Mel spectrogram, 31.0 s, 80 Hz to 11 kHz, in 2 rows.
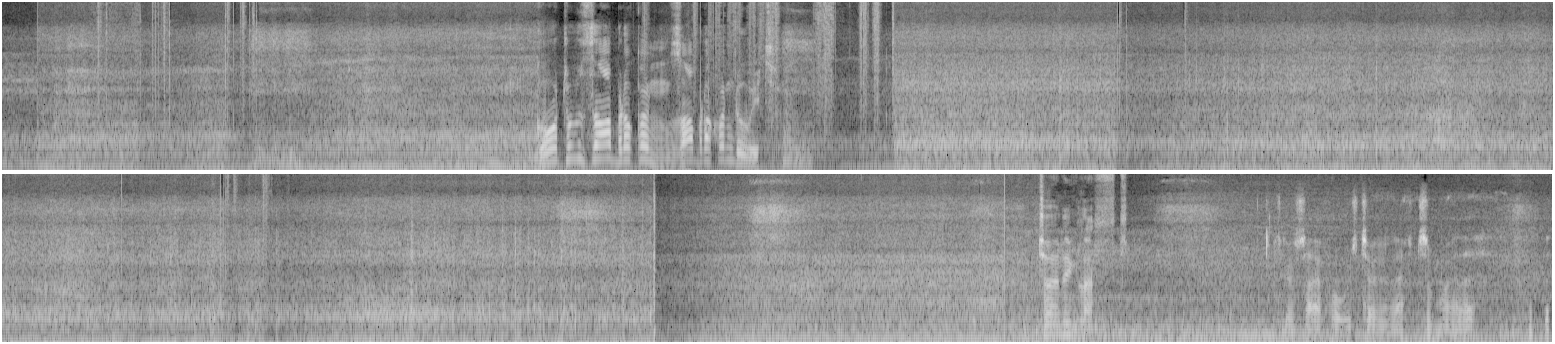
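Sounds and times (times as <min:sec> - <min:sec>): motorcycle engine cruising: 0:00.0 - 0:31.0
wind rushing past: 0:22.6 - 0:28.8.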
